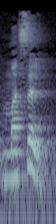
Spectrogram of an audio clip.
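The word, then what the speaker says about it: muscle: सी आ रहा हो, एज इन मसल एम यू एस सी एल ई, एज in miscellaneous, as in Saint, as in decent, तो ऐसे word में हमारा एस सी में सी साइलेंट रहता है, हम सिर्फ एस प्रोनाउन करते हैं.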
